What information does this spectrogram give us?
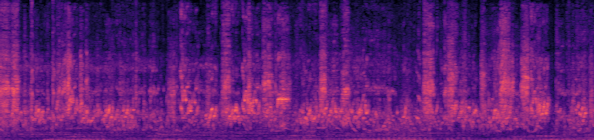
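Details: A budgerigar colony in an aviary, many birds chirping together in a dense, continuous stream of high, scratchy twitters and short squawks with no pauses.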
